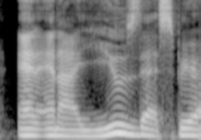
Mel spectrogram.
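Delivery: ordinary talk, nothing marked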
